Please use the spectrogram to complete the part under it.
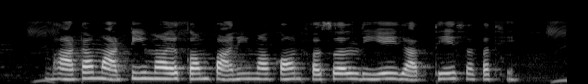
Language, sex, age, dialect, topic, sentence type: Chhattisgarhi, female, 18-24, Central, agriculture, question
